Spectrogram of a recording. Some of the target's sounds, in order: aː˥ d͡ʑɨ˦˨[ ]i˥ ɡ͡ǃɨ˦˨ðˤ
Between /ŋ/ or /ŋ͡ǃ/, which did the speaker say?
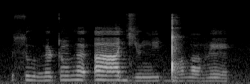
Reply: ŋ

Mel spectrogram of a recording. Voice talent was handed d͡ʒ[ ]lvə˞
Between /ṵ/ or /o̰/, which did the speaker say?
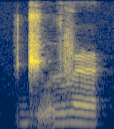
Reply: ṵ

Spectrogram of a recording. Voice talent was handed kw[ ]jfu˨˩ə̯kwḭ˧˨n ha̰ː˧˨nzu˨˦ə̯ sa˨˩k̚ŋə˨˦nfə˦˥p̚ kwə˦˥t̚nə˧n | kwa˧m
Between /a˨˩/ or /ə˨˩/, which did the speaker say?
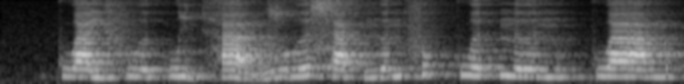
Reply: a˨˩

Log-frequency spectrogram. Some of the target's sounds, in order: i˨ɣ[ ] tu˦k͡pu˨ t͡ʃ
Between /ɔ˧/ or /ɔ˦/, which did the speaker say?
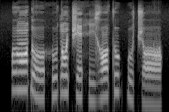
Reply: ɔ˦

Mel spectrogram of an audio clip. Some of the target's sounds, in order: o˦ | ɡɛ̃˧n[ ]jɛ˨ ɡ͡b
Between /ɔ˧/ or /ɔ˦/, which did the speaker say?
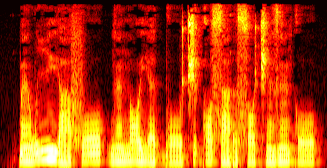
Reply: ɔ˧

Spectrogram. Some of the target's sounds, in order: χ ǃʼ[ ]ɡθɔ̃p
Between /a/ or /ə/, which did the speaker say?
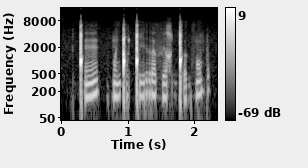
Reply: ə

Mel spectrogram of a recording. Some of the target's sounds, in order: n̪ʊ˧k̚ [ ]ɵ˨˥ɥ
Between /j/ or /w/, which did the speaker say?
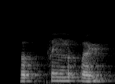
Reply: w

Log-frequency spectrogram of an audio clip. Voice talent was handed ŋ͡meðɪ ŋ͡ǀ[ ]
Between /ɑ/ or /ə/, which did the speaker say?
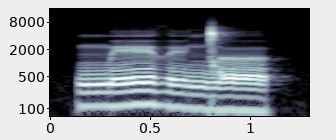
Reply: ə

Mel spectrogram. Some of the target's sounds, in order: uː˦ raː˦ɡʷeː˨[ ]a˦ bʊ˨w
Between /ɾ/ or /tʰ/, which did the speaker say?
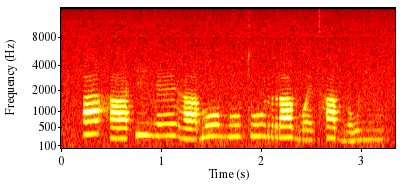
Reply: tʰ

